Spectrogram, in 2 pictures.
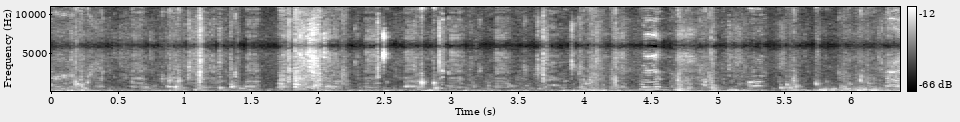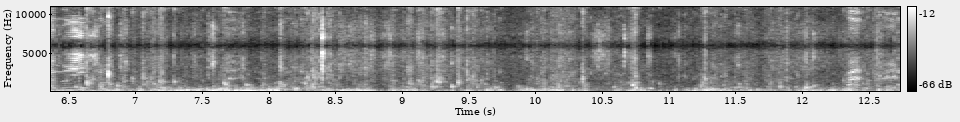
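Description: Wind buffeting the microphone on an open boat, a steady low rumble, with scattered small knocks and faint voices in the background.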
